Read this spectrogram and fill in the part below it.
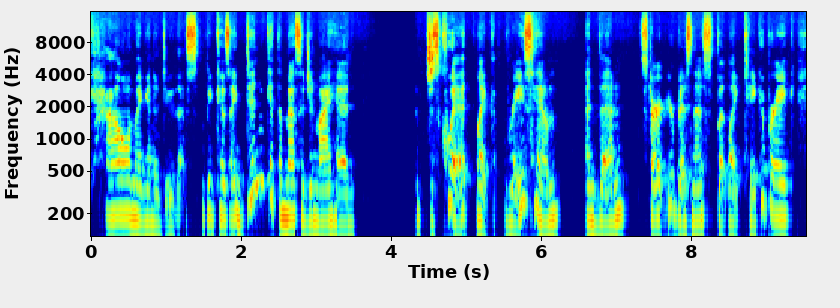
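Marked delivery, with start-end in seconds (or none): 0.0-1.4 put-on sobbing while speaking. Recalling kneeling on the floor after getting her toddler a snack, retelling her own sobbing. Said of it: "knelt on the floor and just sobbed, like".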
